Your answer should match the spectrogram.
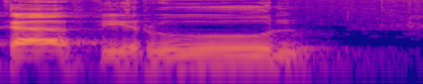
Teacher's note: Nah, kafirun, kafiruna kita sukunkan itu disebut dengan mad arid lis sukun. Na dijadikan sukun. Sehingga kafiruna dibaca kafirun.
